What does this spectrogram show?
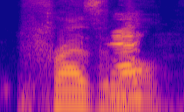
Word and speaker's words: Fresnel: Fresnel. The S is silent.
